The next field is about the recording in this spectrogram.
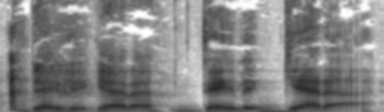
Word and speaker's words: David Guetta: And he sings When Love Takes Over by Kelly Rowland and David Guetta. If I'm saying his name right. – David Guetta.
